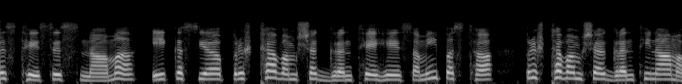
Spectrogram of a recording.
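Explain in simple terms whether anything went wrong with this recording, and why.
Nothing went wrong with this speech recording.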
